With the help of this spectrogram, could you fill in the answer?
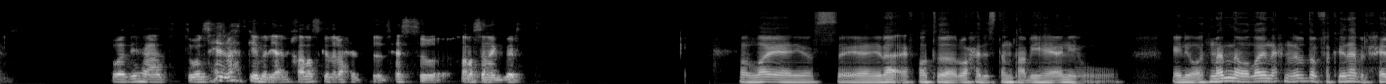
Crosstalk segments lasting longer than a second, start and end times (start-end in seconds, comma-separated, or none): none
